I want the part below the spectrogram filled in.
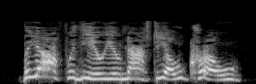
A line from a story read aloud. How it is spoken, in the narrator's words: she shouted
